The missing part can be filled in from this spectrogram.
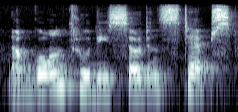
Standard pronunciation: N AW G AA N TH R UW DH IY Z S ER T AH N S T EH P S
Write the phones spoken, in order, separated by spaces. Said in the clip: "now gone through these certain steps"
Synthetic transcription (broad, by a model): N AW G AA N T R UW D IY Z S ER T AH N S T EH P S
